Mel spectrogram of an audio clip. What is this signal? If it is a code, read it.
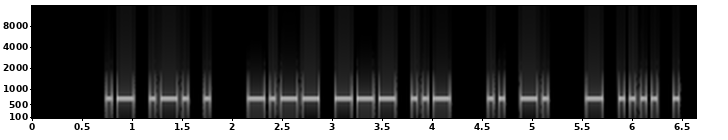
Morse code, heard as a keyed tone, about 22 wpm, 700 Hz. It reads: ARE YOU IN THE
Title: Sentences from Top 1200 Words 22wpm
